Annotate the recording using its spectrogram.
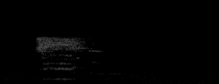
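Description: A domestic cat meowing once, a short call of about half a second coming about half a second in.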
